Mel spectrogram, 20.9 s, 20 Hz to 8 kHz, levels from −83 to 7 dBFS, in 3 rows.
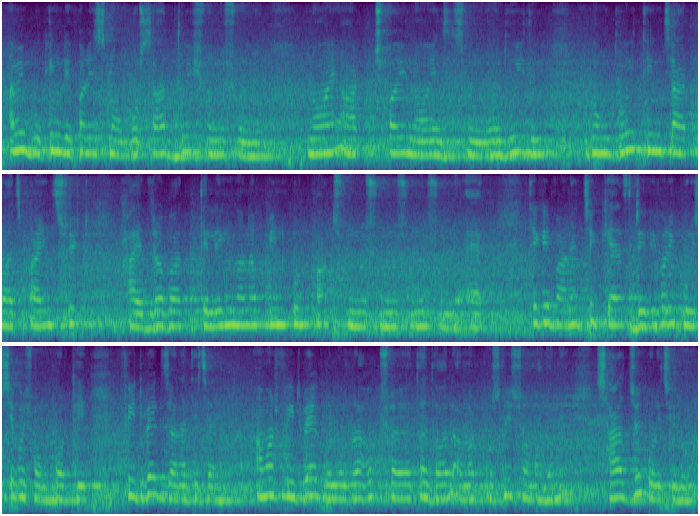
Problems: constant background noise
